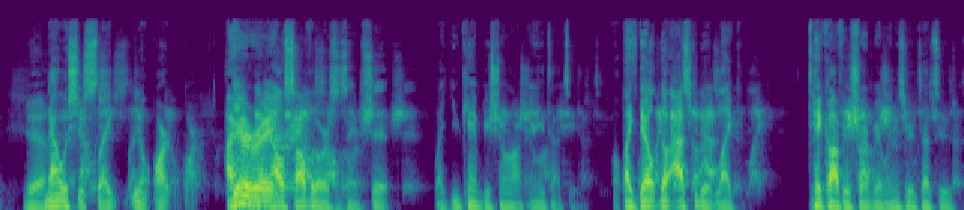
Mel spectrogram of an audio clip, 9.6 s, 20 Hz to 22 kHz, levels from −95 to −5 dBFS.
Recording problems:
echo of what is said; noticeable; throughout; 300 ms later, 15 dB below the speech

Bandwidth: 14.5 kHz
